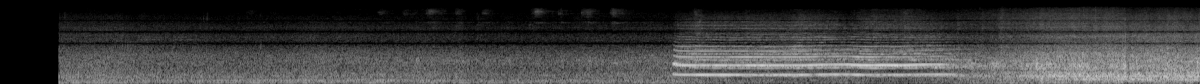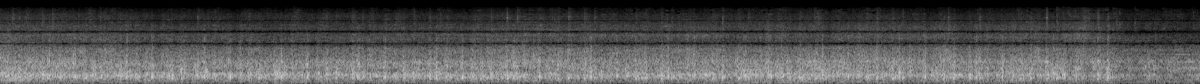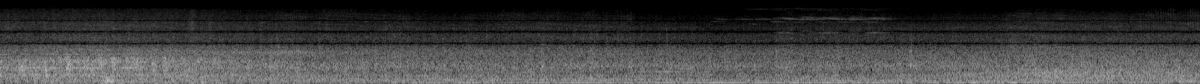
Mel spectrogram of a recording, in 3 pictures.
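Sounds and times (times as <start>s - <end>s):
train rushing past: 0.6s - 36.0s
locomotive horn blast: 6.7s - 9.8s.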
